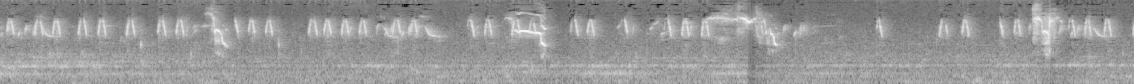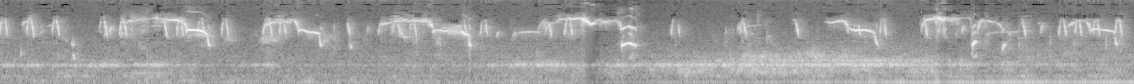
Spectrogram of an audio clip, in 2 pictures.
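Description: High-pitched bird chirping: quick runs of short chirps, about five or six a second, broken by short whistles that slide downward, going on throughout.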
